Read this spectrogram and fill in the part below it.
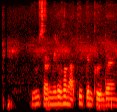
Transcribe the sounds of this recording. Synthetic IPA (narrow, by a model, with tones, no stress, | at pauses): t̪ʰi˨˦t͡ɕʰa˦˥nmiː˧la˦˥t̪̚ʰa˧na̰˨ʔt̪ʰiː˥˩pe˧npʰɯː˨˩ndɛː˧ŋ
